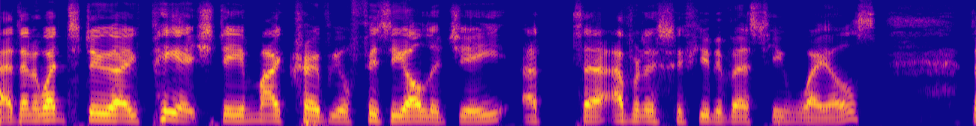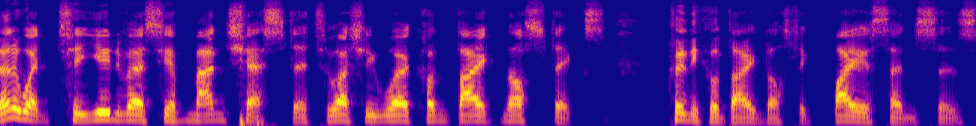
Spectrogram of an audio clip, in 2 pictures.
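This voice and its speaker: A man with a British accent talks at a fairly quick pace in a bright, sharp tone, the sound dry and close with no echo on a very clean recording with a silent background. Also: medium pitch for a man, ordinary pitch variation. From England. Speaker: food safety professor. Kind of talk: interview. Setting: podcast.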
